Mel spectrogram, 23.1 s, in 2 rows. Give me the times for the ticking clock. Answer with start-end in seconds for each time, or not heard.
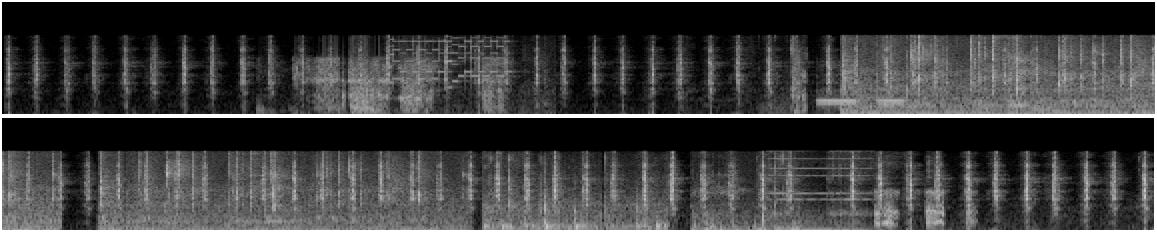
0.0-23.0.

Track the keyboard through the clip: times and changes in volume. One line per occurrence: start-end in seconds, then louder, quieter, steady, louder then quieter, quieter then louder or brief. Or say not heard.
7.7-19.6 quieter.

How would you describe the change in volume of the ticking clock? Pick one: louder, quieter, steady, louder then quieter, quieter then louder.
louder.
